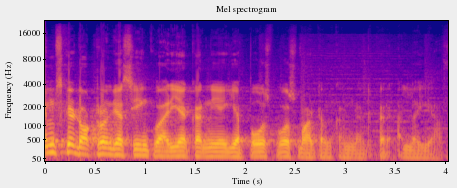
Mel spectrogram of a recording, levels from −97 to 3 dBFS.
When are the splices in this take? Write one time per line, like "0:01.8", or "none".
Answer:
none

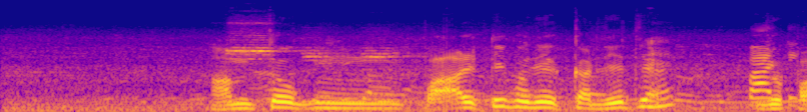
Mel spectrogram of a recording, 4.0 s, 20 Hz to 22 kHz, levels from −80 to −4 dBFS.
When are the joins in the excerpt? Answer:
none

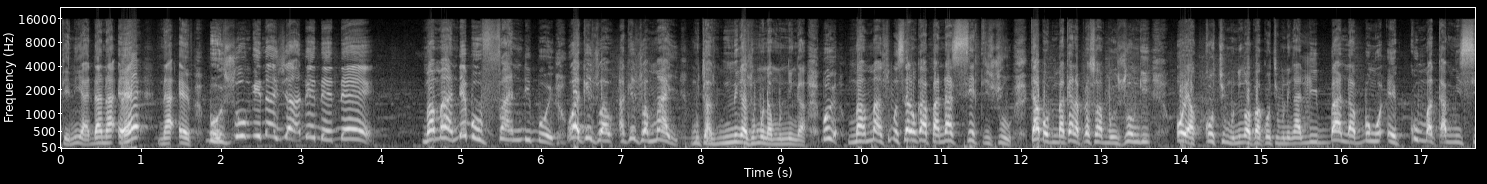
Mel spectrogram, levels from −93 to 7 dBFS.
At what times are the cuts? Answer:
none

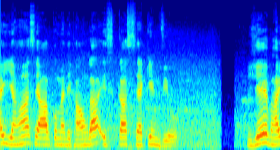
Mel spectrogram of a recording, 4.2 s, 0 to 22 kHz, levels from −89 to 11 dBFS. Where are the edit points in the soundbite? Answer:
0:03.2

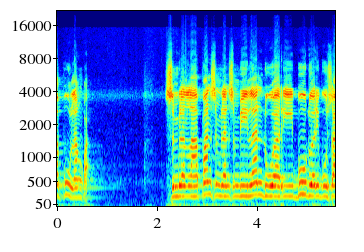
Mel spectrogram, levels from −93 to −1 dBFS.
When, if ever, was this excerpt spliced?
none

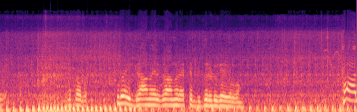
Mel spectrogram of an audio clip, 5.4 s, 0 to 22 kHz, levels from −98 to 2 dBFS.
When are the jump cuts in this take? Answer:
none

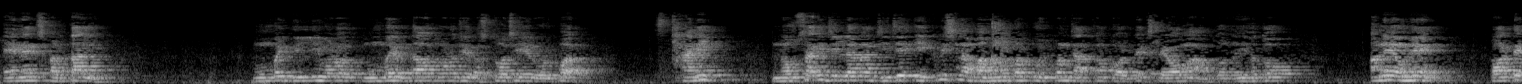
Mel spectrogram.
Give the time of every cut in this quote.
none

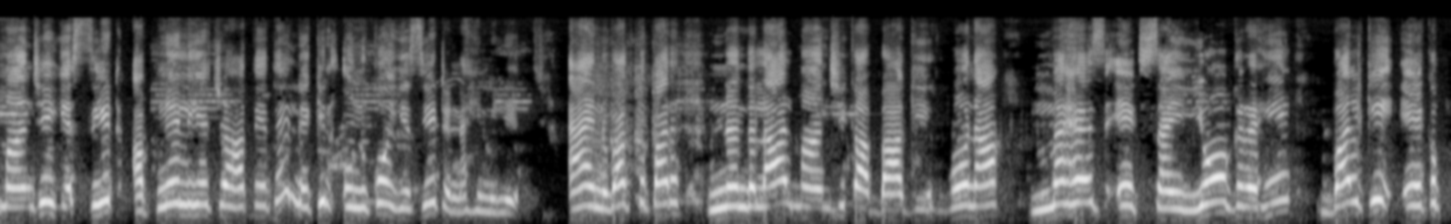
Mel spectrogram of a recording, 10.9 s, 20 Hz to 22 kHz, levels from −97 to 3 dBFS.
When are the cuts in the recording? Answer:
none

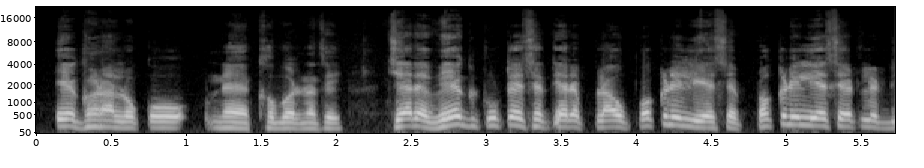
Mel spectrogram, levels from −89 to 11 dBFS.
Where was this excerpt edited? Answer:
0:02.2

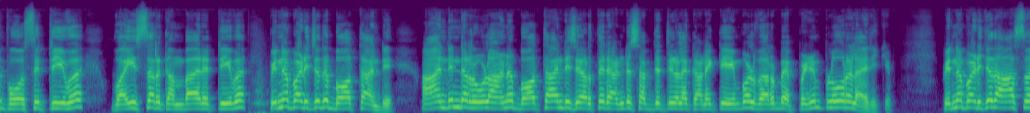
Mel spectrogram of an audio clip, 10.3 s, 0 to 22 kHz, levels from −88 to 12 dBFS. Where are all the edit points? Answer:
0:02.6

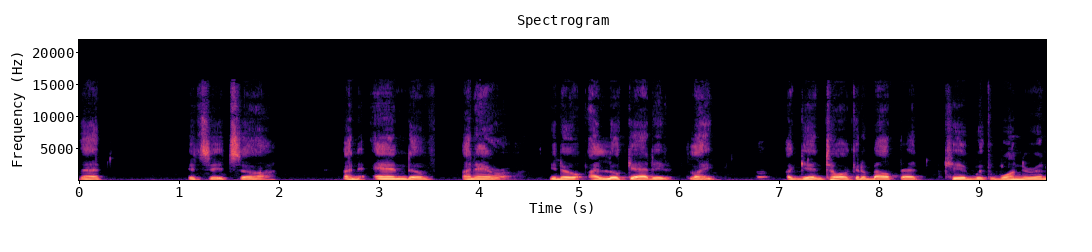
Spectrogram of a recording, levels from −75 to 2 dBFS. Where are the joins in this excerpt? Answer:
0:03.6
0:08.6

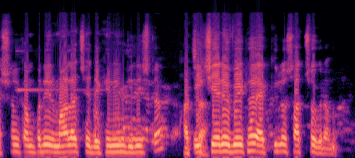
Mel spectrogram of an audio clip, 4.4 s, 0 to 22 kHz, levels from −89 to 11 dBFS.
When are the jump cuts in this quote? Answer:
none

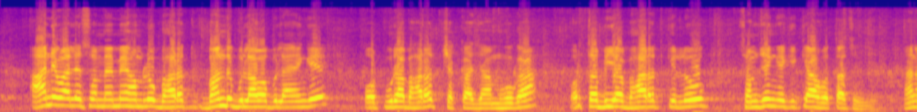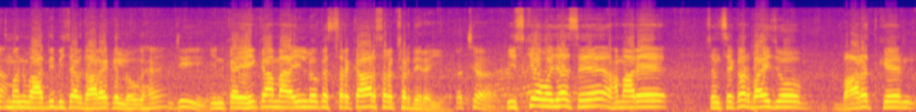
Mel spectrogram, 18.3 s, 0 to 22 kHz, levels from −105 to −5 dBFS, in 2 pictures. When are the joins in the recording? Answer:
0:09.2

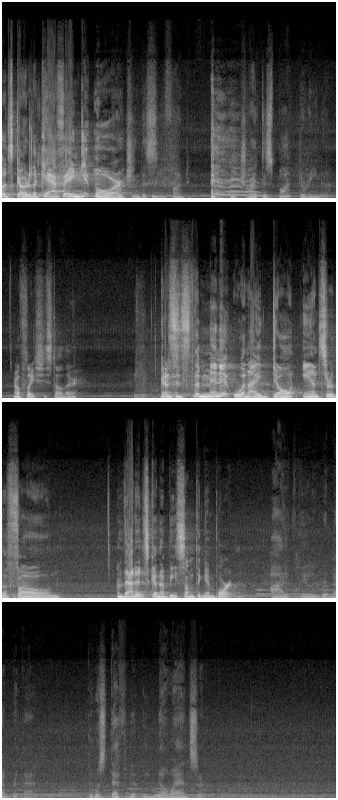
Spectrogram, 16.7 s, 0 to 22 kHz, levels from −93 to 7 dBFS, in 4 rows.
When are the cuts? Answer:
0:05.9

